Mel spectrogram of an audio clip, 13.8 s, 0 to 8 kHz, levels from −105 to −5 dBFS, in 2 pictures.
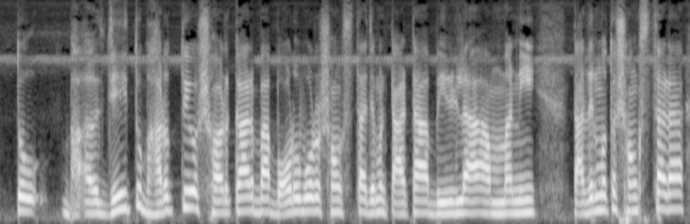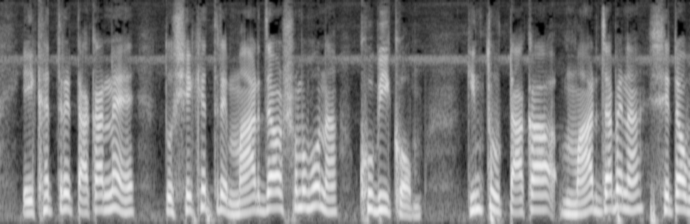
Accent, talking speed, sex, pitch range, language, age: native, 145 wpm, male, 160-210 Hz, Bengali, 20-39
